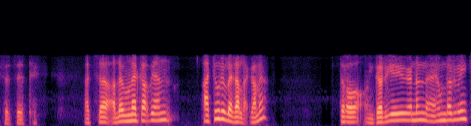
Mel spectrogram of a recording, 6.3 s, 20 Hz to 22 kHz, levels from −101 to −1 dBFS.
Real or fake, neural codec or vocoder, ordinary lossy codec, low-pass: fake; codec, 16 kHz in and 24 kHz out, 0.6 kbps, FocalCodec, streaming, 4096 codes; none; 3.6 kHz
